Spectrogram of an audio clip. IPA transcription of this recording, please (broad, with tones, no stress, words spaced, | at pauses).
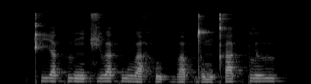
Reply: kʰi˧a̯kɯ˧ŋt͡ɕɯ˦˥a̯ kwu˨˩a̯hu˨˩ʔ ba˨˩p̚do˨˩mkʰa˦˥k̚ plɯː˥˩k̚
